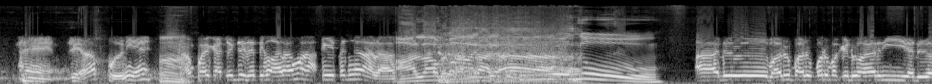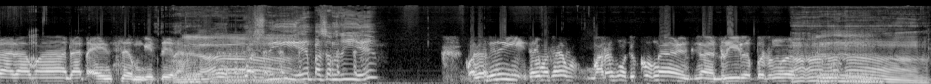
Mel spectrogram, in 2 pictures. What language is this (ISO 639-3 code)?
msa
